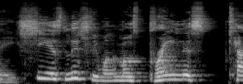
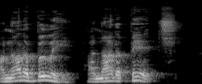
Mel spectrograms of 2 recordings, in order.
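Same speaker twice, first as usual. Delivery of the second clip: ordinary talk, nothing marked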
